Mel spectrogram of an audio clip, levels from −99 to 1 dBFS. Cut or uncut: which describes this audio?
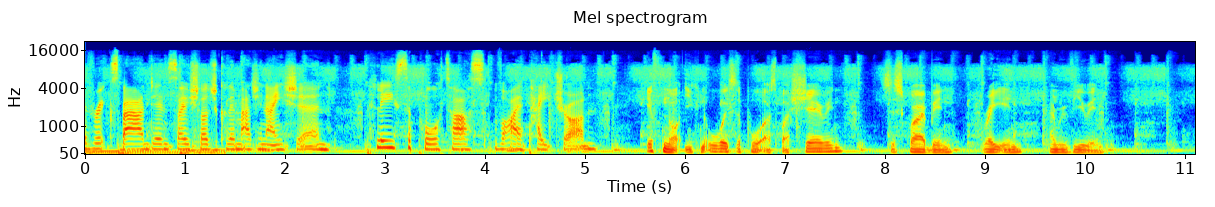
cut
